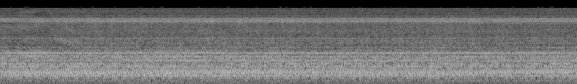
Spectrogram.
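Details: Brute Briggs & Stratton 10-gallon 125 psi air compressor, cover on, after check valve and pressure switch adjustment: loud steady high-pitched pump drone, no knocks or stumbles; pumping normally, now cutting out 140 psi, restarting 110 psi.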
